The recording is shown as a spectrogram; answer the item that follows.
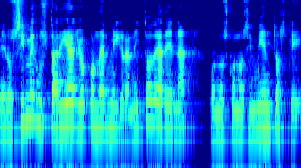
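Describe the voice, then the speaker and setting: Ordinary pitch movement in a man's high voice, delivered at a moderate pace. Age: 60s. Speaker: physician and author. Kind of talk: interview.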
